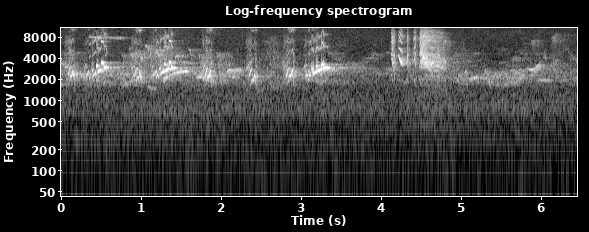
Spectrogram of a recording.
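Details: Dawn song of a song thrush at Jabłonna, recorded 29 April 2021: softer, slightly distant whistled phrases repeated three times, then a harsher chattering burst and a trailing faint note.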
